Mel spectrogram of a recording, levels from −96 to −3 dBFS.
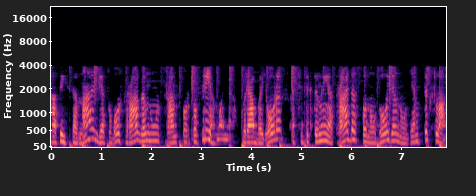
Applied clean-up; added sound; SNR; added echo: classical method log-MMSE.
